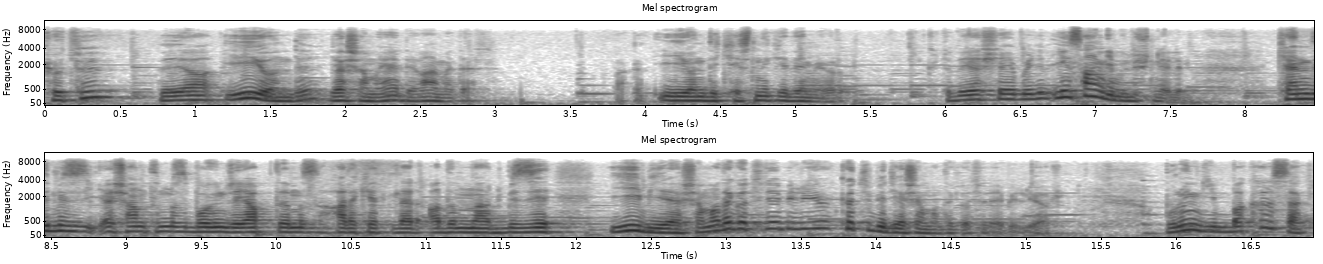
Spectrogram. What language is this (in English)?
Turkish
